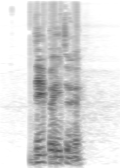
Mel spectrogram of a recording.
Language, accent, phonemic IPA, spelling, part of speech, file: French, Canada, /de.pɛ̃.dʁɛ/, dépeindrais, verb, LL-Q150 (fra)-dépeindrais.wav
- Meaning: first/second-person singular conditional of dépeindre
